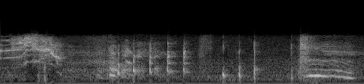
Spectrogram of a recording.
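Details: Pet cat from a funny fails compilation: a bright falling meow opens, followed by a string of sharp taps and clicks, then a second drawn-out meow that slides downward at the end.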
